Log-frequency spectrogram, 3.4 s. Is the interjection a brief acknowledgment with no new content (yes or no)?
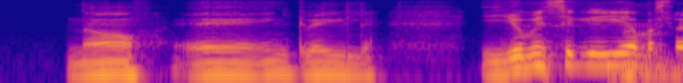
yes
